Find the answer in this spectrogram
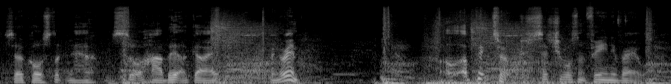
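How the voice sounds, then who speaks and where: A man's voice: low voice, lively intonation, brisk, over music. A man streaming a game, chatting casually in a rambling way, swearing often and filling gaps with ums and likes. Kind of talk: casual chat while playing a game.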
